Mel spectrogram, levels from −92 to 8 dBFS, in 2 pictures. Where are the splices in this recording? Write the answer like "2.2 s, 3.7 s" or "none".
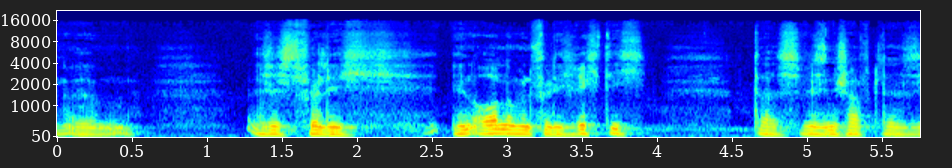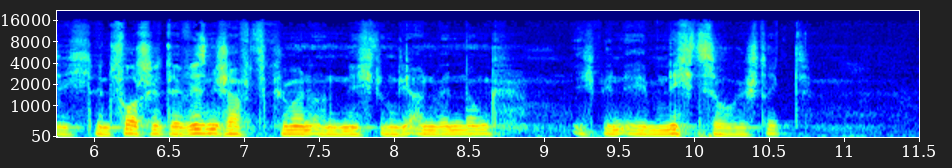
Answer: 6.0 s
